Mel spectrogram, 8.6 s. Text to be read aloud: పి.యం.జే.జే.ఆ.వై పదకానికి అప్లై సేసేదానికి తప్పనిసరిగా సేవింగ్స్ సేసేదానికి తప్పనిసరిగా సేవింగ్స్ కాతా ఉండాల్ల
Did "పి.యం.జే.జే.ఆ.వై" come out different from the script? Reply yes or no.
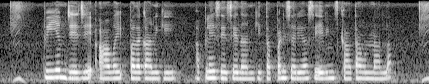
no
